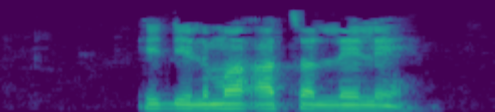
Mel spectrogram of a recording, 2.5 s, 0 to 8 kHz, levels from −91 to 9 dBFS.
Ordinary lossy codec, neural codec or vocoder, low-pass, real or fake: MP3, 24 kbps; none; 7.2 kHz; real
